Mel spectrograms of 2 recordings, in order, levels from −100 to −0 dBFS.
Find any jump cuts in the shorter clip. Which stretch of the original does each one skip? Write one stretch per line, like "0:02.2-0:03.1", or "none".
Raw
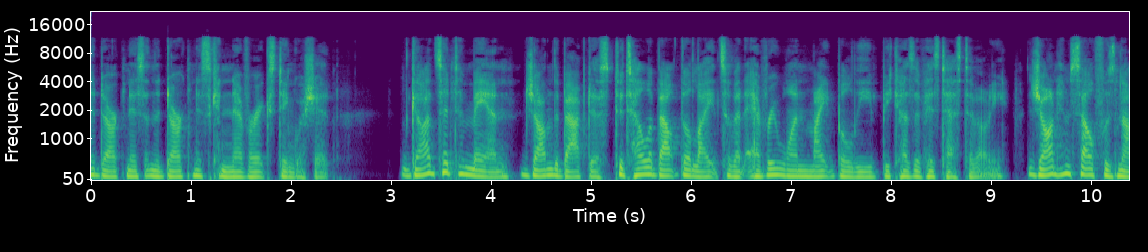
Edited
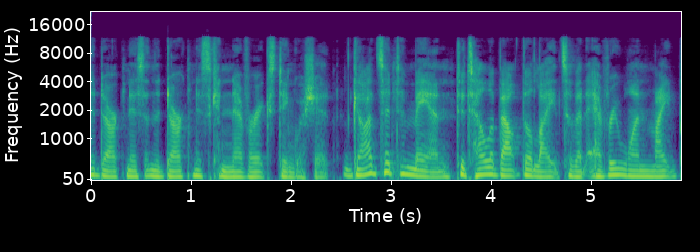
0:02.5-0:03.1
0:04.2-0:05.2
